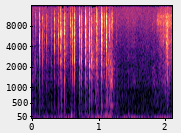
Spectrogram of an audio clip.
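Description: Papery rustling and flicking of notepad pages being handled, a quick burst of crisp riffling that settles into softer, quieter shuffling.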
